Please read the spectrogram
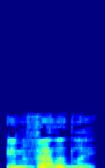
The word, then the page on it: invalidly: British English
